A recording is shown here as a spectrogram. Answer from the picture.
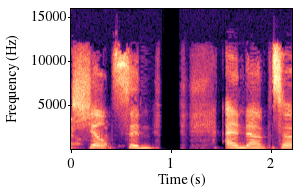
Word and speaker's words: Schiltz: just now I thought it was slits always pronounce that I didn't and now I see how it is shilts yeah it's like shilts in and so it's like always a telemarketer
